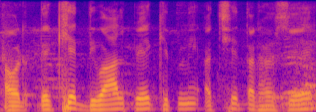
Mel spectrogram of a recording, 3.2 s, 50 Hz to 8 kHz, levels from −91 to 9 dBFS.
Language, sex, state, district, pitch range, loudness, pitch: Hindi, male, Bihar, Katihar, 115-135 Hz, -18 LUFS, 125 Hz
